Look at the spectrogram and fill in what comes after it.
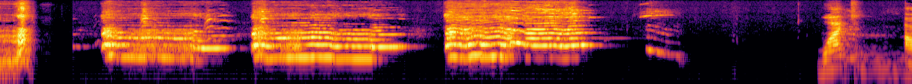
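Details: Doberman named Leo howling: three long sustained harmonic howls of about two seconds each with short gaps, then a brief falling whine and a final rising yelp, a person's voice close by.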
